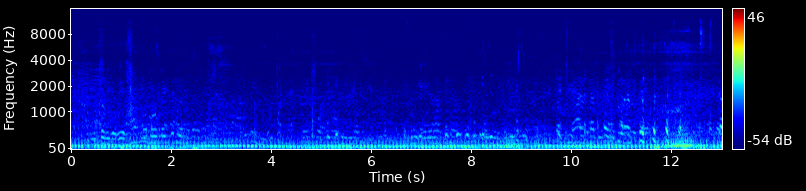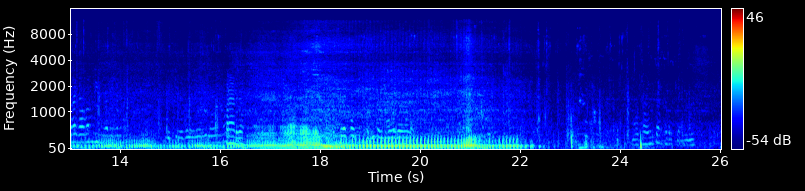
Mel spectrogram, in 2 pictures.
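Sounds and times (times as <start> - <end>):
motorcycle engine droning: 0.0 - 22.5.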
